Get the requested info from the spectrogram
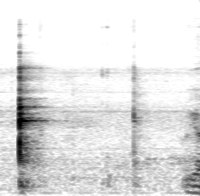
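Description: A single sharp knock of a utensil against a salad bowl, ringing briefly, then a faint click a little over a second later.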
